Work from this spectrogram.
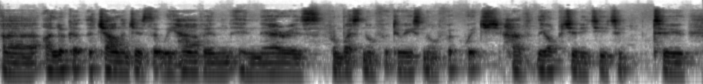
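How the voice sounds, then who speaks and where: A fairly low-pitched man speaks at a moderate pace with hardly any pauses, a somewhat breathy voice, fairly even intonation and very even loudness, with audible room echo. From Liverpool, England. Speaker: chamber of commerce chief executive. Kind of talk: podcast interview. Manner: halting, many repeated words and fillers.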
